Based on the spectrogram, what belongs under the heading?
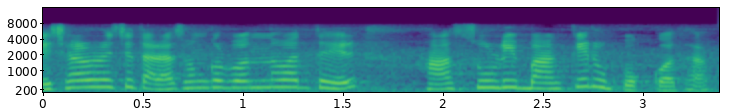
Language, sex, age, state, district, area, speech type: Bengali, female, 18-30, West Bengal, Purba Medinipur, rural, spontaneous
